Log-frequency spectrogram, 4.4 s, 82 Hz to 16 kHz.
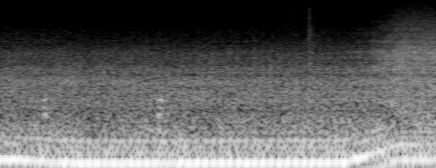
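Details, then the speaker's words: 1991 Ford F-150 XL 4x4, over 4,000 lb, driving in drive after revival, possible moisture suspected: steady low drone under load that falters and changes note; stumble under load; transmission fluid unchecked and wasn't shifting, cause unclear. "What was that? Uh-oh. This ain't good. She's stumbling."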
